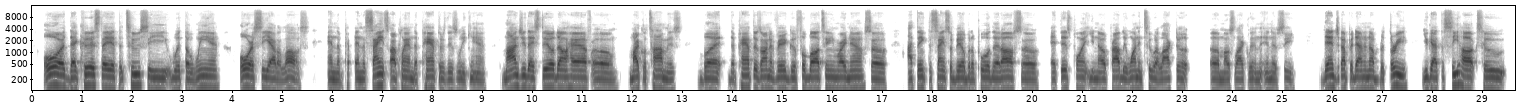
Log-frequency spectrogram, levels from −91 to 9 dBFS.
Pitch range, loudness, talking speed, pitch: 105-120 Hz, -23 LUFS, 180 wpm, 115 Hz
